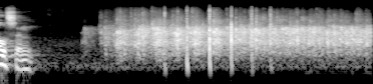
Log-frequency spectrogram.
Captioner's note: clapping continues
